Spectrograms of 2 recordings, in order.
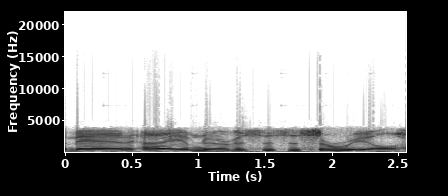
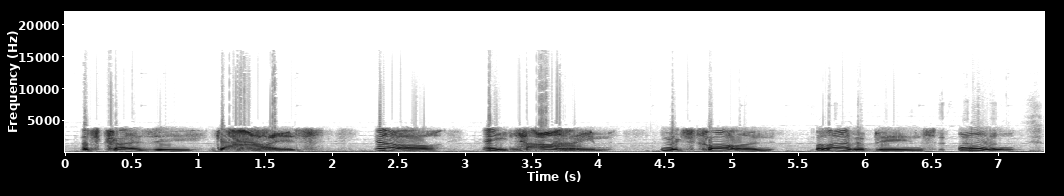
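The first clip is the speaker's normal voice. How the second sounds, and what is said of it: Imitates another person's voice. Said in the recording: “do an impression of Christopher Walken.”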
